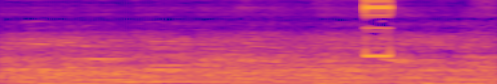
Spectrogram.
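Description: Background music, with one short, loud electronic beep near the end: a Canon DSLR's autofocus-confirmation beep.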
